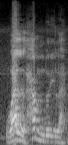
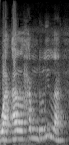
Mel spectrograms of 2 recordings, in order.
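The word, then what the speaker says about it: والحمد لله: ahlinya tidak akan dibaca Jadi bagaimana bacanya walhamdulillah bukan wa Alhamdulillah tetapi walhamdulillah demikian Bapak safrizal mudah-mudahan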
